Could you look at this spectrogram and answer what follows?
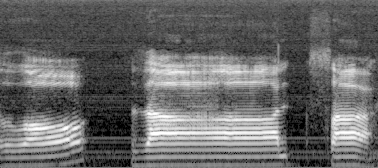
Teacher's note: حروف لساویہ ان کا القاب ہے۔ یہ زبان کا سرا اور اوپر کے دانتوں کے اندرونی کنارے سے ادا ہوتے ہیں۔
